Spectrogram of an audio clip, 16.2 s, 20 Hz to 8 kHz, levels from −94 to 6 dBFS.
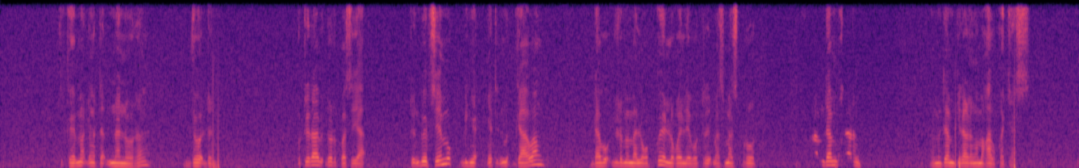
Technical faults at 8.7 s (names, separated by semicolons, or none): none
